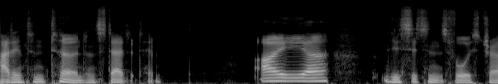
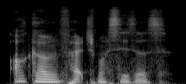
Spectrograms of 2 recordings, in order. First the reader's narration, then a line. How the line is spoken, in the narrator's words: he said in a quiet voice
